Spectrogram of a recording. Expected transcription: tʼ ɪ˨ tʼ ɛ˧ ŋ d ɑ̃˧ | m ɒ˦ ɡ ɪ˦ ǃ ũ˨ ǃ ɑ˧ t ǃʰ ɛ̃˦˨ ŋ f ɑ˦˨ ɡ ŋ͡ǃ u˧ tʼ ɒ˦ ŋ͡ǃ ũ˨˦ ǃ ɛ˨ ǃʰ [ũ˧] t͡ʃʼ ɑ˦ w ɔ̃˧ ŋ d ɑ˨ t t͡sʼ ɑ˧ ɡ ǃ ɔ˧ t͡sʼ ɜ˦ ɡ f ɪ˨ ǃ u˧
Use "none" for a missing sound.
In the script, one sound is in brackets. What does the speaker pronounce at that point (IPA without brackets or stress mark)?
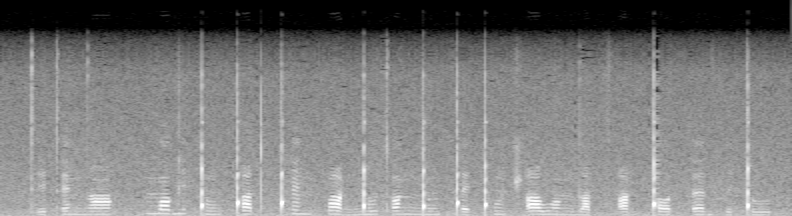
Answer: ũ˧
